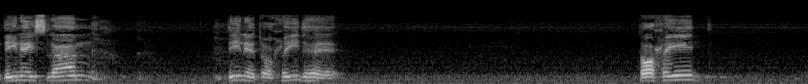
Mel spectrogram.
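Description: A man speaks slowly and solemnly into a microphone, in short phrases with pauses.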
